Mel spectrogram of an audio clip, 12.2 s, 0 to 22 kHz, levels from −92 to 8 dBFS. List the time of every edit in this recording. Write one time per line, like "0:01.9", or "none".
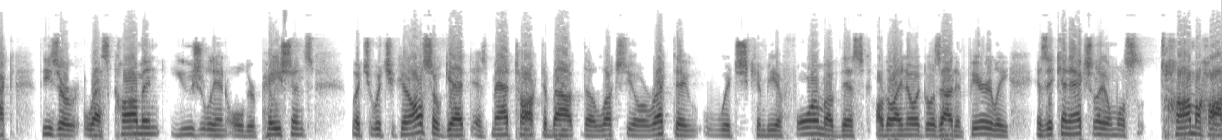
0:08.7

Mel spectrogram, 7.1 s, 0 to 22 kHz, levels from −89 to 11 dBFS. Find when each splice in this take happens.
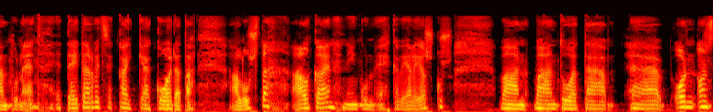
none

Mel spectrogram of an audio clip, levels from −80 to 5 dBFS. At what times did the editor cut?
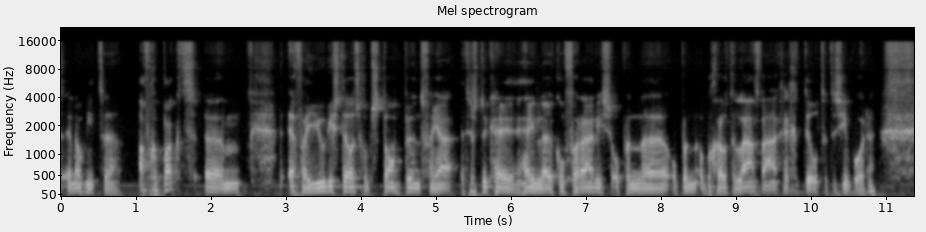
0:05.3

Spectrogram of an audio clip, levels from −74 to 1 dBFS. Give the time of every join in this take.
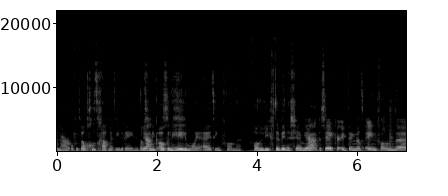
0:03.7

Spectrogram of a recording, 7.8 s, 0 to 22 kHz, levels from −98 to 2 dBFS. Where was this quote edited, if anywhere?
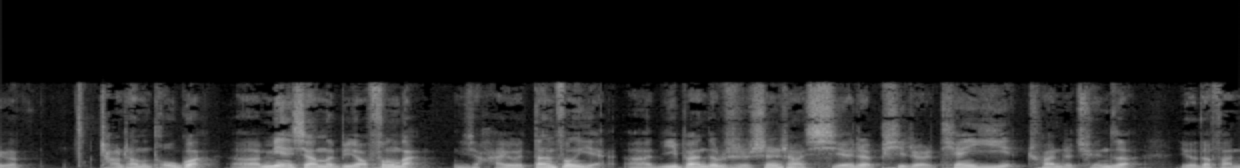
0:01.4
0:03.8

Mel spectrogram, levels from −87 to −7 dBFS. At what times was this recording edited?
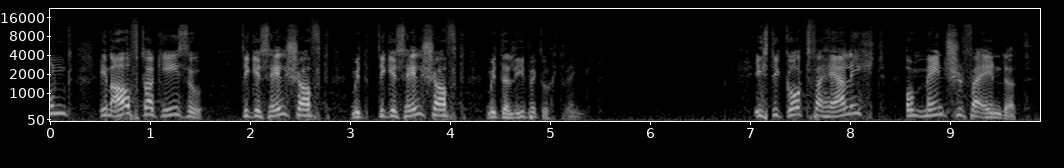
0:03.1
0:04.9
0:07.1
0:08.5

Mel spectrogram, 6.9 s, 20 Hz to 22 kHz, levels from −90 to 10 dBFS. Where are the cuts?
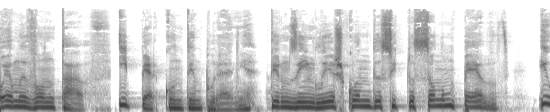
0:01.4
0:03.3

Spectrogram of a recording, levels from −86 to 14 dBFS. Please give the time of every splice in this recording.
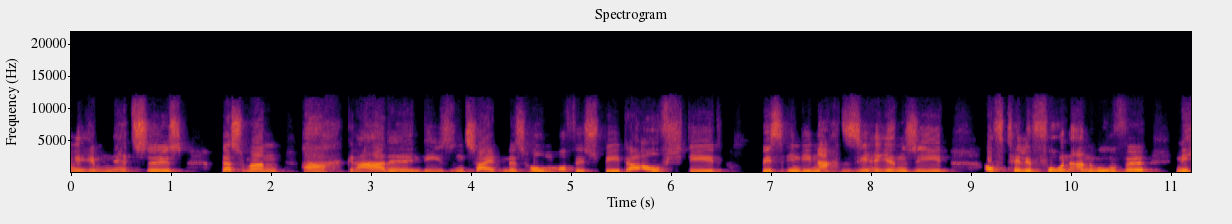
none

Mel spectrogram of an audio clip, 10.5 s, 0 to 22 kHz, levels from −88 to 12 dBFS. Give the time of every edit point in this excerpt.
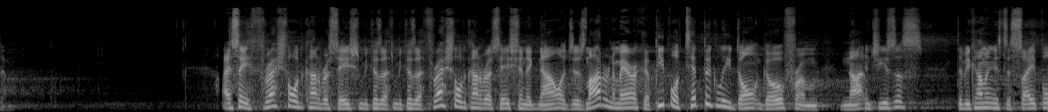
0:03.9
0:05.9
0:08.7

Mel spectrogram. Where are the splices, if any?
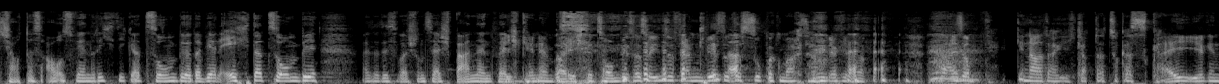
none

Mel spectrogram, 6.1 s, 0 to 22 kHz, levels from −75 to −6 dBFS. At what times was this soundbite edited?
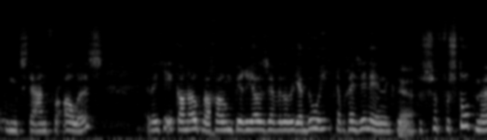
0:02.6
0:03.7

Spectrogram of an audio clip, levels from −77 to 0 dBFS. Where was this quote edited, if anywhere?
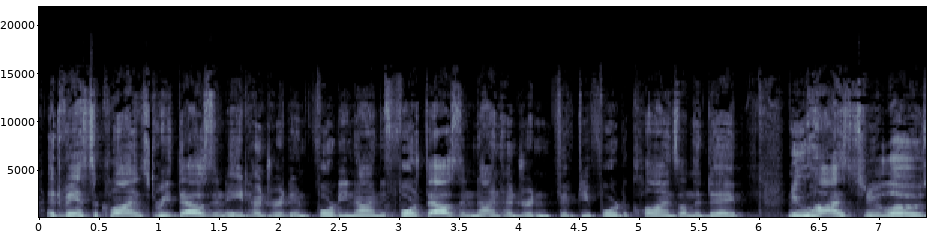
0:00.9
0:02.9

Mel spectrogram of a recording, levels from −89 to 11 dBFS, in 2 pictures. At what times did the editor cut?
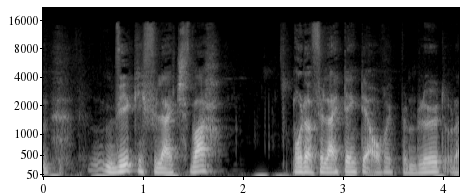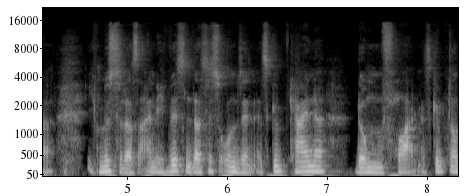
0:06.6

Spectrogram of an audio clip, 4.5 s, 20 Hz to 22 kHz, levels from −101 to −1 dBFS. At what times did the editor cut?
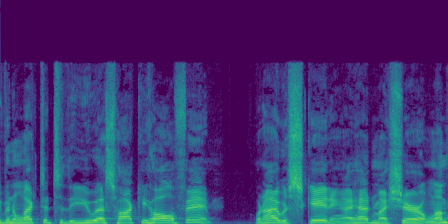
none

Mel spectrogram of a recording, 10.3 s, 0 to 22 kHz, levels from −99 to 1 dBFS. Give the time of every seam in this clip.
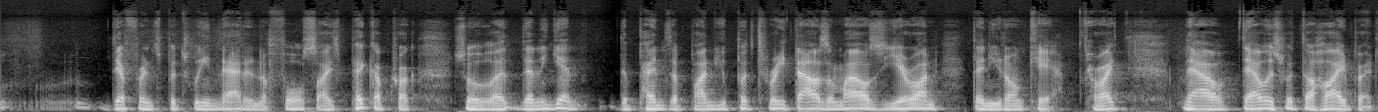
none

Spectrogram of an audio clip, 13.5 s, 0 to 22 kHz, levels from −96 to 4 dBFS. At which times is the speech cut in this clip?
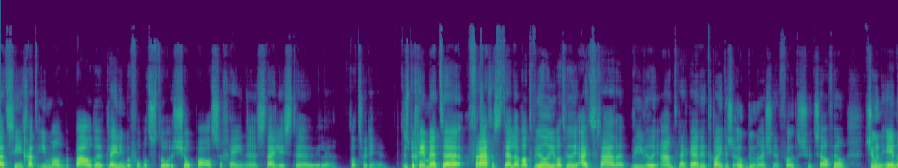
0:05.2
0:06.0

